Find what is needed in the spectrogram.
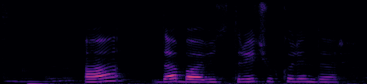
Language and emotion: Russian, neutral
